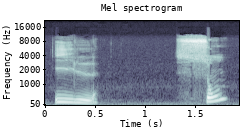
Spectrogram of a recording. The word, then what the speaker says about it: sont: Okay, ils sont, final T not pronounced, ils sont, elles sont.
